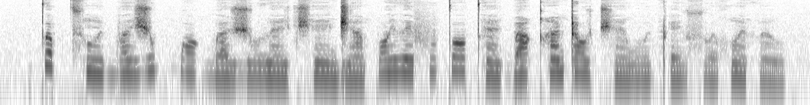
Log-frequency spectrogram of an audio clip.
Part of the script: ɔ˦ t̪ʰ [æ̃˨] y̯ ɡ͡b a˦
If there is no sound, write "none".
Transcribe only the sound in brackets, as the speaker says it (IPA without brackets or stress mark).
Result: ɛ̃˨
